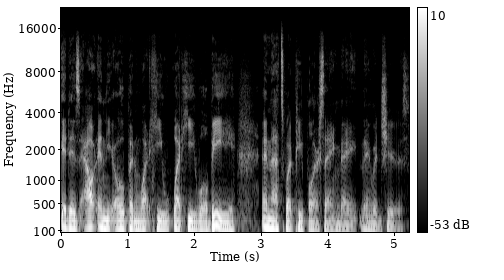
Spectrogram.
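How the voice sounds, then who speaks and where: With an American accent, a man speaks at a fairly low pitch with ordinary pitch variation and a dark, mellow tone, captured in a very clean recording against a silent background. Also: moderate pace. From US South. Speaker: political science professor, co-host. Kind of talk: casual chat.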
